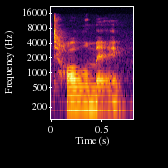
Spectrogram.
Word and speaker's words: Ptolemy: You'll have Ptolemy. I know it says a P, but the P is silent. Ptolemy will take over Egypt.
